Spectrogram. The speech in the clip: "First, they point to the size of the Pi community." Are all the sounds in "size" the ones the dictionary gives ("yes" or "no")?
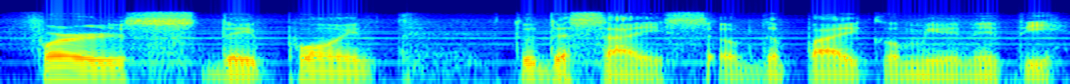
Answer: no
